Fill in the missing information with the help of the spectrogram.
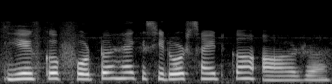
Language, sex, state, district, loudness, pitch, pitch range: Hindi, female, Bihar, Patna, -16 LUFS, 255 Hz, 235-270 Hz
